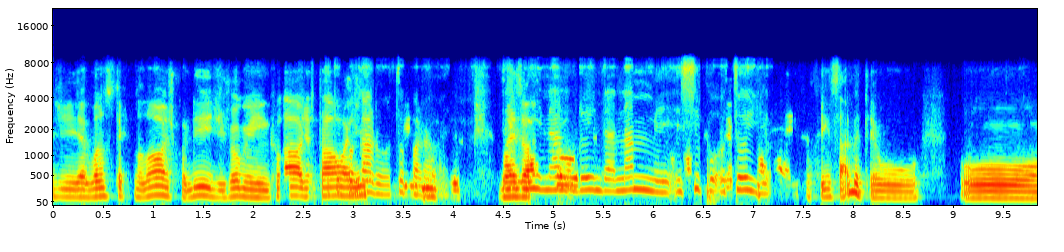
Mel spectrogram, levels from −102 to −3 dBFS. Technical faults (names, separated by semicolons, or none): echo leak; speech suppressed in double talk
